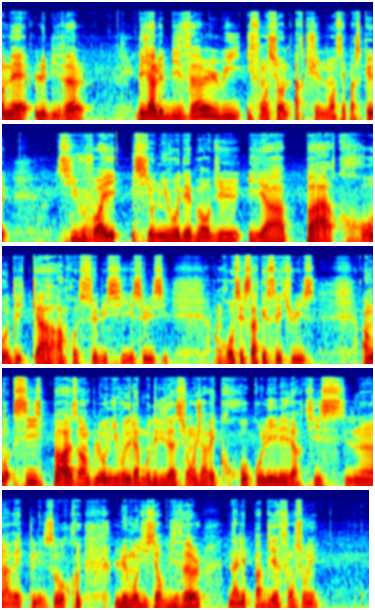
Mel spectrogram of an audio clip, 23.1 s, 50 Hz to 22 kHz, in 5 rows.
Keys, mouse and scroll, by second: 0.2-1.0 middle drag, 1.0 scroll up 1, 1.3-2.0 middle drag, 2.0 scroll down 3, 2.2-2.7 middle drag, 2.7-3.7 scroll up 7, 3.8 Tab, 4.2-5.1 middle drag, 5.1-5.4 shift+scroll down 5, 5.4 middle click, 5.9 scroll up 4, 12.2-12.5 scroll down 2, 12.5-13.9 middle drag, 13.9-14.3 scroll up 3, 14.7-15.6 scroll down 2, 16.5-19.5 middle drag, 19.6-20.0 scroll down 4, 20.0-23.1 middle drag.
